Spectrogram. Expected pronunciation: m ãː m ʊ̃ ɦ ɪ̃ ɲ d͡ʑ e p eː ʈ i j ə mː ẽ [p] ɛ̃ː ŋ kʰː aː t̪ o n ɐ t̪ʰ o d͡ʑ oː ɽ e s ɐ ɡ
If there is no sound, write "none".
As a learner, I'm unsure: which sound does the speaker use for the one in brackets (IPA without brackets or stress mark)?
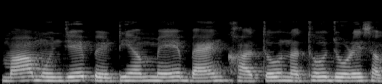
b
